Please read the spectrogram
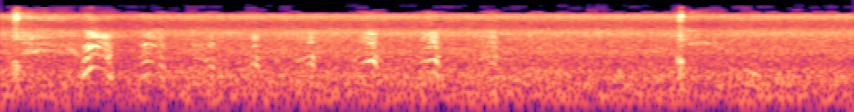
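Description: Heavy rain on the roof of a metal building: a steady, loud hiss with no let-up. Two sharp clicks and a few short bits of voice sound over it.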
